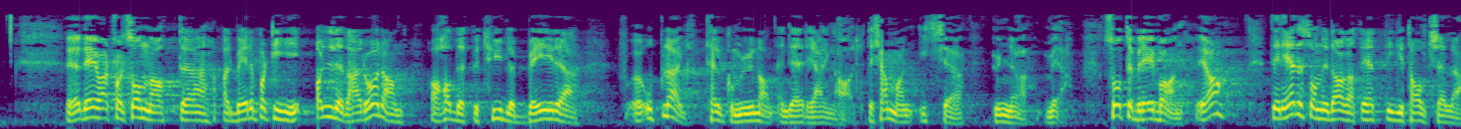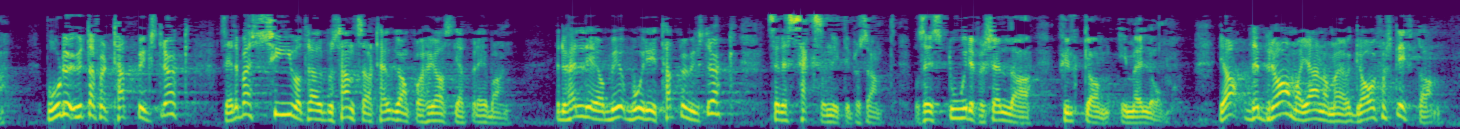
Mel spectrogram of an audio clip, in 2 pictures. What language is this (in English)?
Norwegian Bokmål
